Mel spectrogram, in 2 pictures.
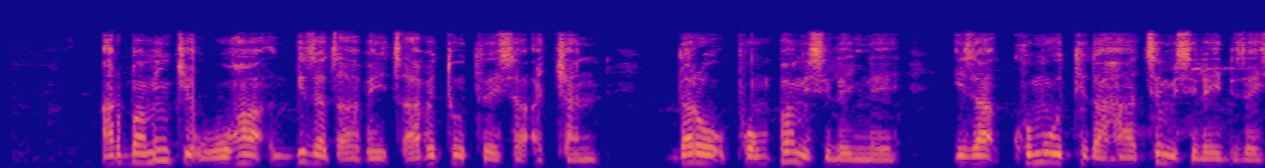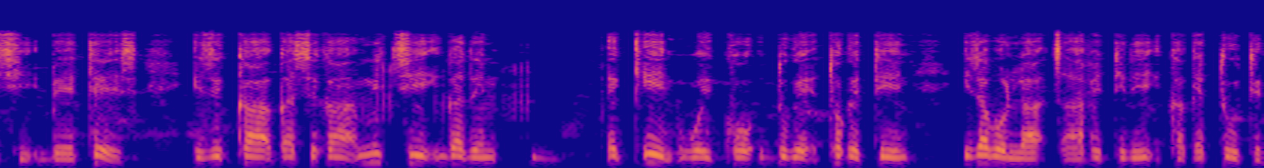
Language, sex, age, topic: Gamo, male, 25-35, government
